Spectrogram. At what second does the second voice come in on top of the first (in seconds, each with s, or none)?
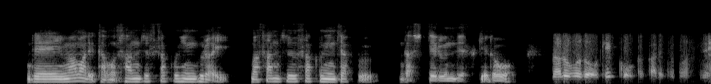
none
